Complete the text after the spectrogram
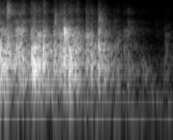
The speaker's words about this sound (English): Give the Lord one more great big hand clap and you can be seated.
